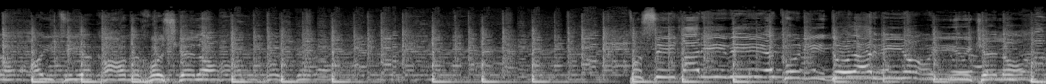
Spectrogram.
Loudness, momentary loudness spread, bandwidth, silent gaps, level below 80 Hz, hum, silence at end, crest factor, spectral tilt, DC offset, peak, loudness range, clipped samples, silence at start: -19 LUFS; 7 LU; 16 kHz; none; -44 dBFS; none; 0 s; 16 dB; -5 dB/octave; under 0.1%; -4 dBFS; 5 LU; under 0.1%; 0 s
